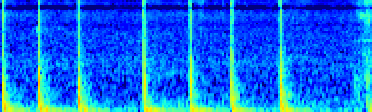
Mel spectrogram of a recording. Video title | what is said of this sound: 理想の釣り車を求めてエブリィの天井を断熱する（デットニング） | ほら全然違うでしょこれで雨音もだいぶシャットアウトされるでしょう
